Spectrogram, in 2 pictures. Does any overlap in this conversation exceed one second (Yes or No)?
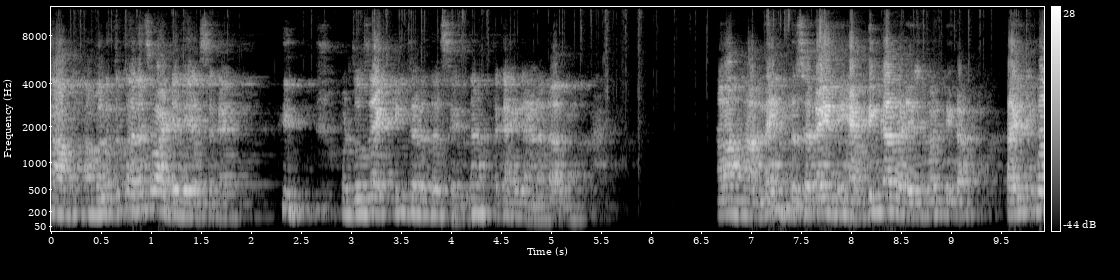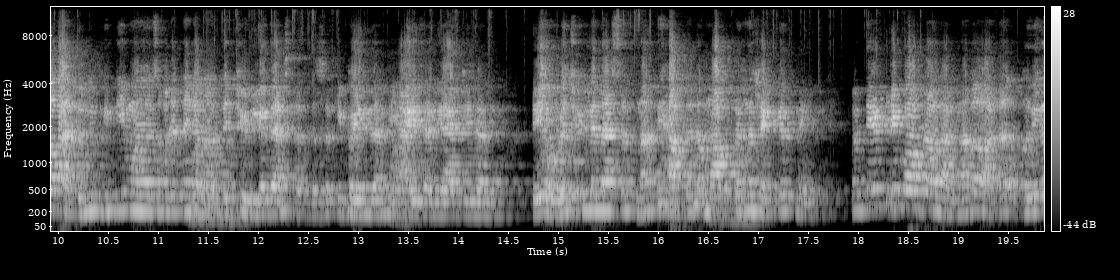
No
